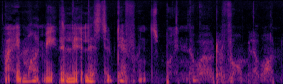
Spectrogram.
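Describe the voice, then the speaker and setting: A man's voice: very fast, a little mellow. A man, whispering as he banters with his live stream chat and swears now and then.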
